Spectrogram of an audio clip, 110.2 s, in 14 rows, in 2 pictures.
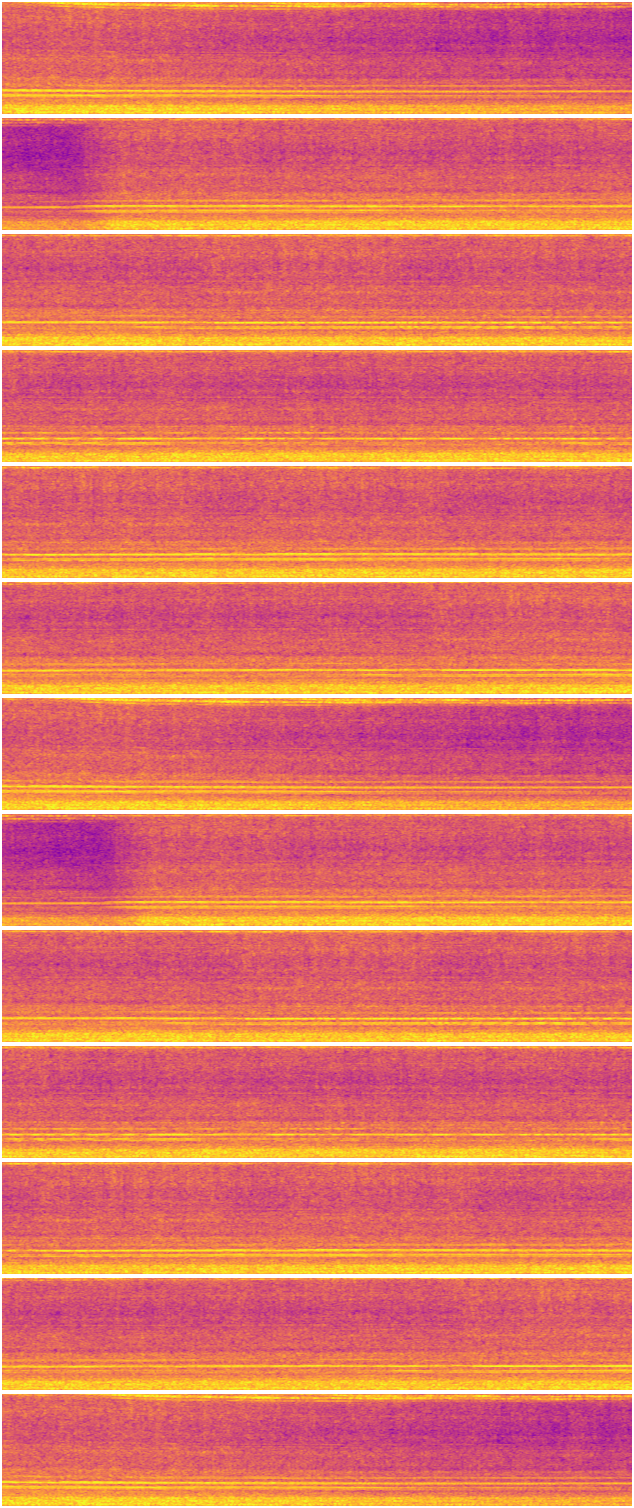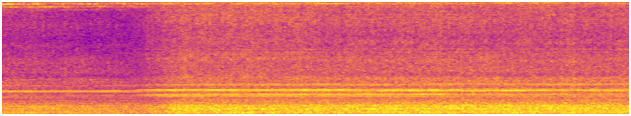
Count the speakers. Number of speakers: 0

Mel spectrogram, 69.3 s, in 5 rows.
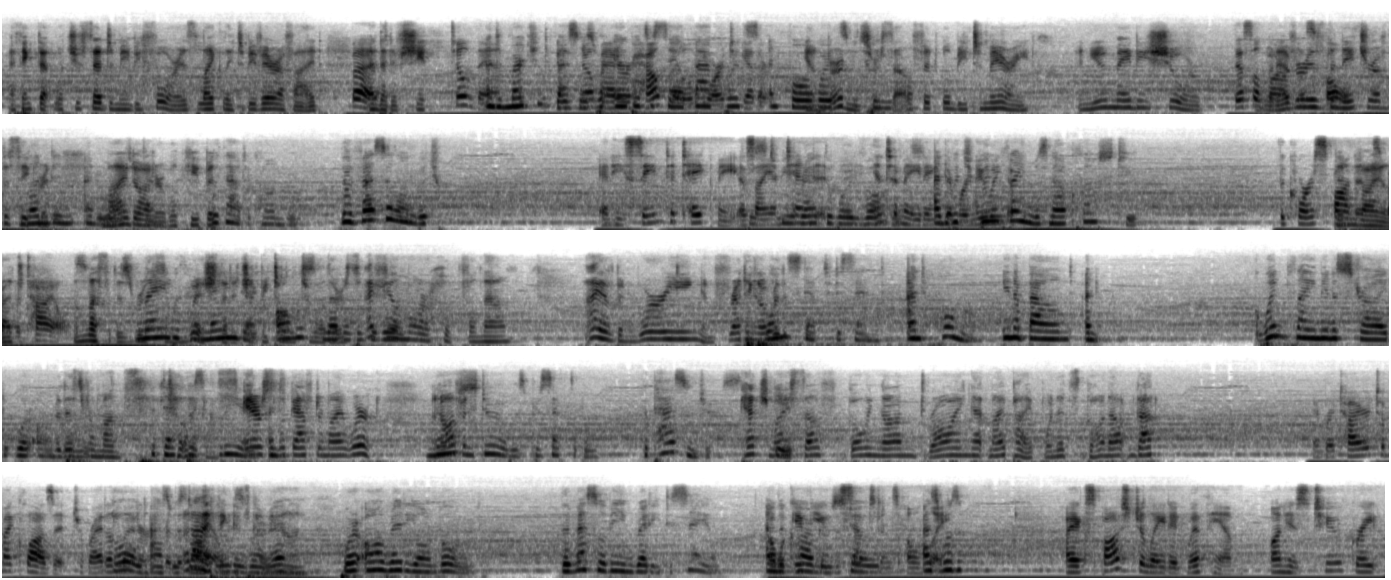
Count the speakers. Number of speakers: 3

